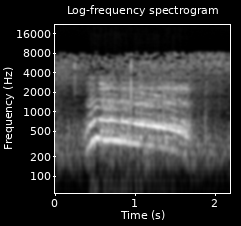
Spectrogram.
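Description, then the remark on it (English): A single deep, drawn-out bellow from a huge, shaggy buffalo, harmonic and sustained for over a second before trailing off, loud with no voices. “From the horrible beast there came a roar.”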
